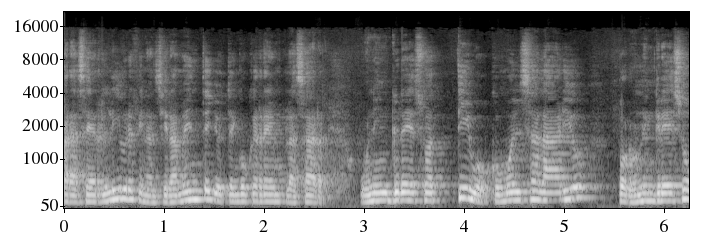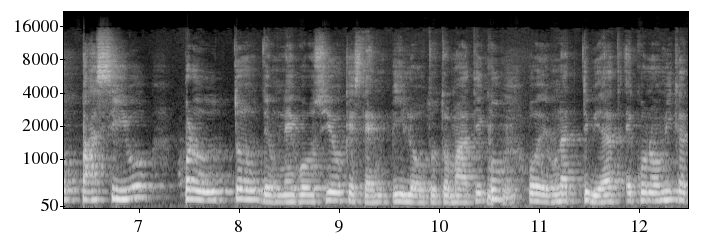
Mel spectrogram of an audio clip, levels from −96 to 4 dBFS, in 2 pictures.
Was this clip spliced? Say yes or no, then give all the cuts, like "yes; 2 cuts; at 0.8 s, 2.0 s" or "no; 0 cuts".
no; 0 cuts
